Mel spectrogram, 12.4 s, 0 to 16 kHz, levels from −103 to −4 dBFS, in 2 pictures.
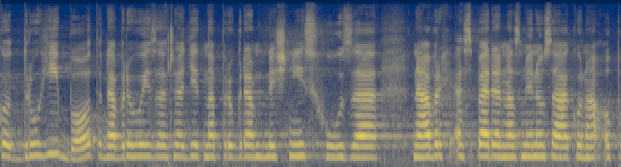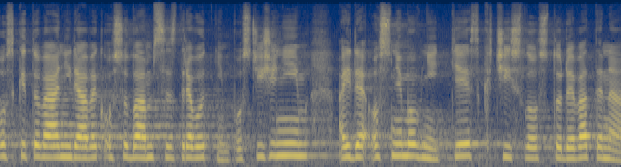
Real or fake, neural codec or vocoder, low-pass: real; none; 14.4 kHz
